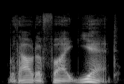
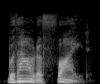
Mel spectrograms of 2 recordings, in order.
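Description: First: Qualify it, leaning on the final "yet"; stress on yet. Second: Said in the usual way. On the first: A narrator's reading. Narrator correcting the claim of no fight, "yet" stressed.

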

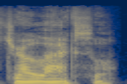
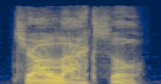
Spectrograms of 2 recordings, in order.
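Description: First: Said in the usual way. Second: Loud and high; sharp call. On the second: Acted. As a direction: snap the name out. Zaknafein snaps name.

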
